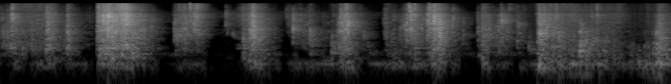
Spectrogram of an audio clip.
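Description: Groceries being handled: packaging rustling and light taps in several short bursts, about one a second, as the milk packets are laid out.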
